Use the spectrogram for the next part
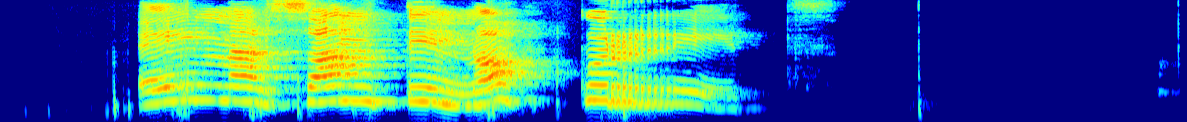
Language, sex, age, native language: Icelandic, female, 6, Icelandic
